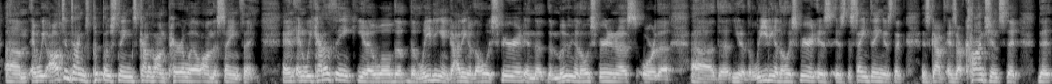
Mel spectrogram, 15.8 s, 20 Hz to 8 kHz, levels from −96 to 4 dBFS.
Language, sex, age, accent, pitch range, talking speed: English, male, 40-59, American, 130-170 Hz, 260 wpm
